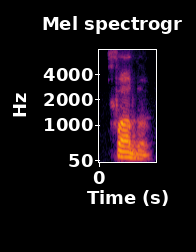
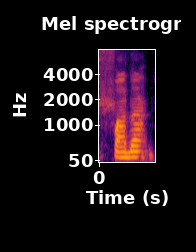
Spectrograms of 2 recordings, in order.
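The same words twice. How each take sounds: First: It has English stress with no tonal pitch. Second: It carries tones like a tonal language. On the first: The speaker calls it right. "There's just only one way to pronounce F A T H E R, and that's father" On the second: The speaker calls it wrong. "So there's nothing called father. You see, father is actually coming from the influence of our of our mother tongue"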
